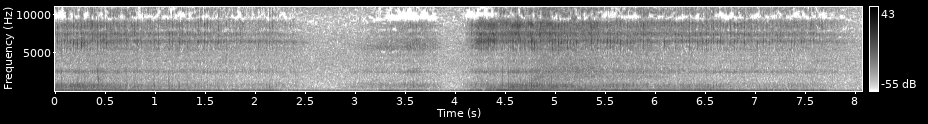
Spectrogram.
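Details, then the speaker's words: Adult snoring in sleep, recorded by a partner to prove how loudly they snore: loud, low, rattling inhaled snores with a brief quieter gap, mild room noise. "that sound you heard off the top that was me recorded by my partner while I was sleeping just to prove to me how loudly I snore"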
